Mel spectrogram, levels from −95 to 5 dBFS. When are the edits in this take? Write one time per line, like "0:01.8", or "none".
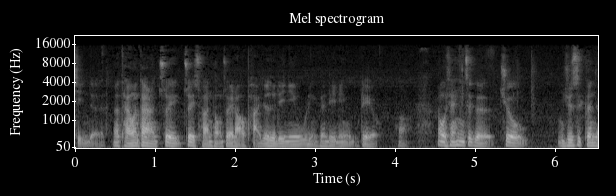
none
